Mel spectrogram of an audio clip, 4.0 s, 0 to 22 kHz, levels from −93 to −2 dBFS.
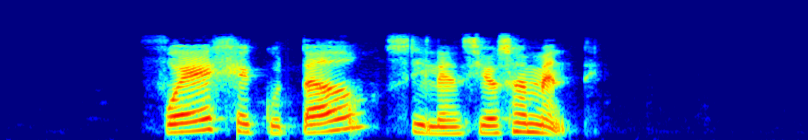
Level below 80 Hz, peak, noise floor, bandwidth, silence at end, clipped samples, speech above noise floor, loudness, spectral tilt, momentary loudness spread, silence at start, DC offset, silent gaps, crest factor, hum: -70 dBFS; -2 dBFS; -88 dBFS; 8.2 kHz; 1.2 s; under 0.1%; 70 dB; -17 LUFS; -2.5 dB/octave; 9 LU; 0.85 s; under 0.1%; none; 18 dB; none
